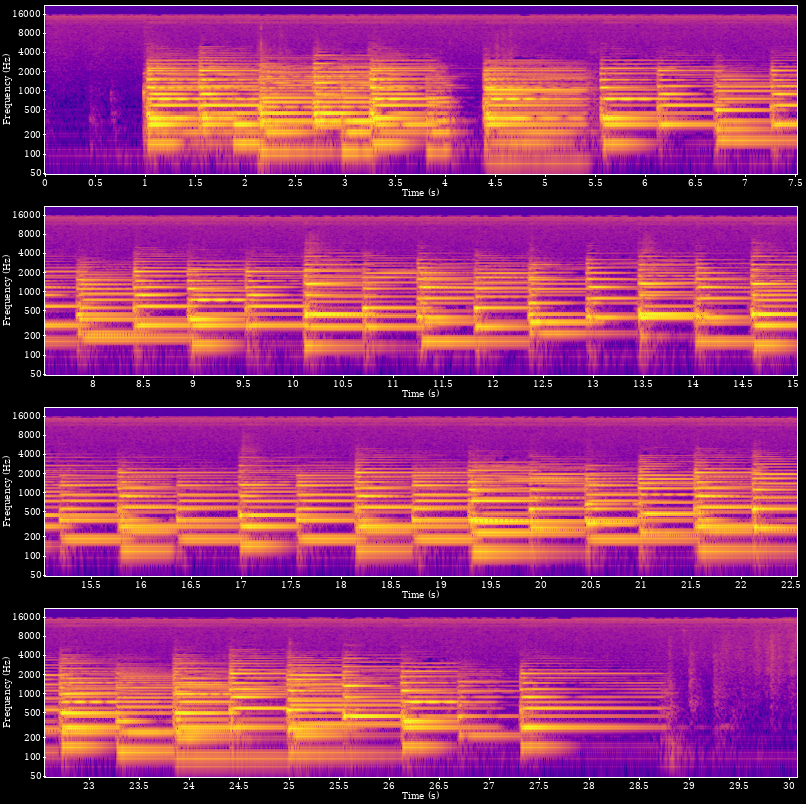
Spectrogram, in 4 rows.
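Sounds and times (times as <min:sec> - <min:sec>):
piano piece: 0:00.2 - 0:29.2.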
